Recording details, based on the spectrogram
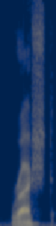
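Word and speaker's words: rushd: The sources define two distinct paths, rushed and gay. Let's break those down. Rushed. It sounds like the English word rushed, but I assume it means something totally distinct.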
